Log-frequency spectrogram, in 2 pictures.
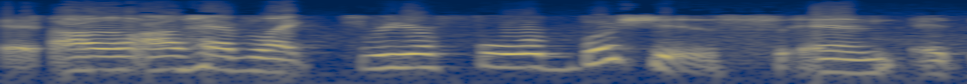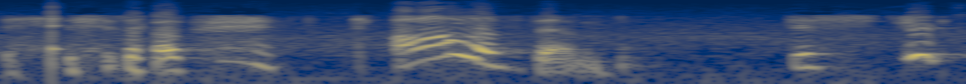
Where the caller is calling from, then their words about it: San Antonio, Texas, United States; I am in San Antonio at 35 and 1604 in that area. Right close, actually, I'm a mile from Milberger's.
